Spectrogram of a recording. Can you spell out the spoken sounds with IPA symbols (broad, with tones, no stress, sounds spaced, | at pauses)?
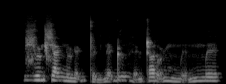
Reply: ʑ ʉ˥ ɳ ɕ a˥ ɳ n ʉ˧ ɳ ḛ˥ ɖ t̪ ɨ˩ ɖ n ḛ˥ ɖ ʉ˥ ɦ ḛ˧ ɳ ʈ ɐ˥ ɾ o̰˥ ɳ mː ḛ˧ mː e˥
